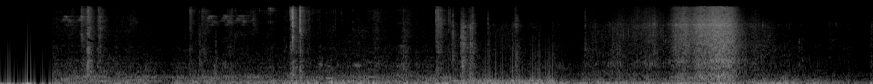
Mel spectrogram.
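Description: Scissors snipping through the top of a plastic sack, with sharp snips and crinkling of the plastic, then a loud rustle about seven seconds in as the sack is pulled off the folded green shade net inside.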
